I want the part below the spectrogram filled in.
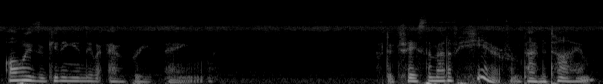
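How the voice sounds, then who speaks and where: A woman's voice: deep voice, animated, normal speed, vocal fry, dark tone, a little hiss or hum. A woman playing a firm, dominant tiger girl in an ASMR roleplay, wry and matter-of-fact as she guards her jungle territory.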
